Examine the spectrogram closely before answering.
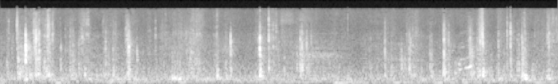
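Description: Faint rustling with scattered light clicks and taps from puppies shifting about on newspaper and against the phone.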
